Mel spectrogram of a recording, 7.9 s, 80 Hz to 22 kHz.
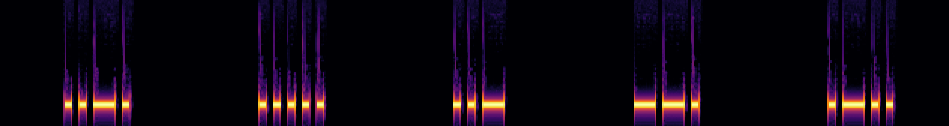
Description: Morse code, heard as a keyed tone, about 20 wpm, spaced as for 7 wpm, 700 Hz. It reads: F5UGL
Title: USA Call Signs - 6 Characters - 6x Character Spacing - 20wpm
